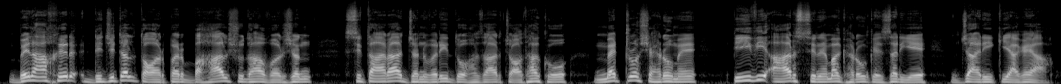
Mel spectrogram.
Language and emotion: Urdu, neutral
